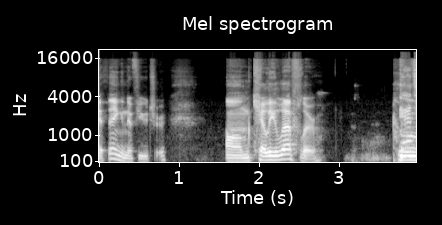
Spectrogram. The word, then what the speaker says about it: Kelly Loeffler: Kelly Loeffler.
